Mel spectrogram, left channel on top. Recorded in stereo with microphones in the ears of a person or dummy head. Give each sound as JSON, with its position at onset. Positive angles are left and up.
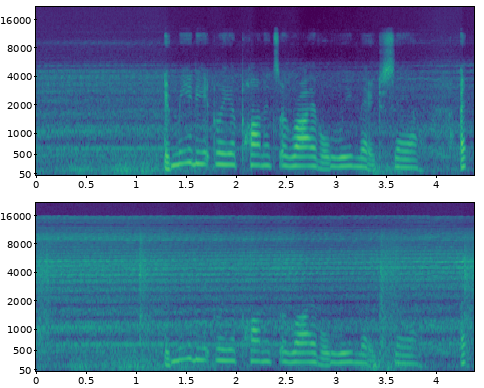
{"t": 0.0, "sound": "a drone", "side_deg": -80}
{"t": 1.3, "sound": "a woman speaking", "side_deg": 75}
